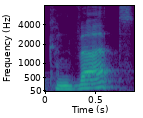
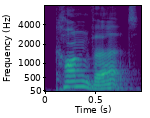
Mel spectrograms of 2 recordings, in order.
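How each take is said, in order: First: The stress is on the second syllable. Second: The stress is on the first syllable. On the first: It is a verb: to change. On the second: It is a noun: a person who converted.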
